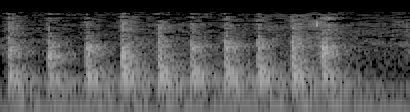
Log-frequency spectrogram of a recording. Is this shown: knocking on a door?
yes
